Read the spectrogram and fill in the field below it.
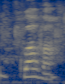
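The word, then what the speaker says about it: guava: चीज़ note करनी है, इसकी जो प्रोनाउंसिएशन होती है वो अक्सर लोग गलत करते हैं। फर्स्ट टू अल्फ़ाबेट्स को स्ट्रेस देते हैं गु, और फिर आवा इसको स्ट्रेस देते हैं लास्ट थ्री अल्फ़ाबेट्स को।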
